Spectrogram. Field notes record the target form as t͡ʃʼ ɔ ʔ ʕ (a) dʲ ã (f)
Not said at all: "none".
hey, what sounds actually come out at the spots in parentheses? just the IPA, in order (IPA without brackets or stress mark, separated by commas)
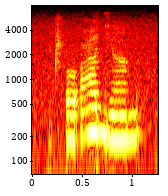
a, m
